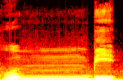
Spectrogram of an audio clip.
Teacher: you are just going to hide the letter mim within the letter ba. Hum bi. And then of course you are going to give it hunna as well. · Term: ikhfa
